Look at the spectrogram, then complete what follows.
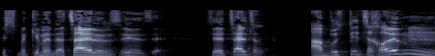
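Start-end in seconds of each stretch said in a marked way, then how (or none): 3.1-4.4 raised, louder acted question; insistent question. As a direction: press the question, higher and louder. Friend questions the returned dead.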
